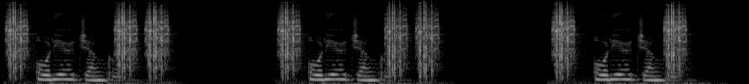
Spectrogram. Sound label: camera; noemisvedar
